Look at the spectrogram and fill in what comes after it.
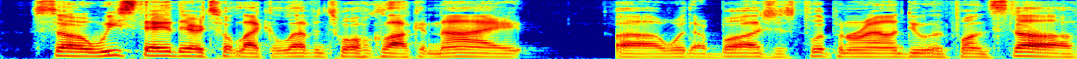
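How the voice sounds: Speaking at a fairly quick pace, a man uses a medium pitch, fairly even intonation and vocal fry on a very clean recording with a silent background.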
